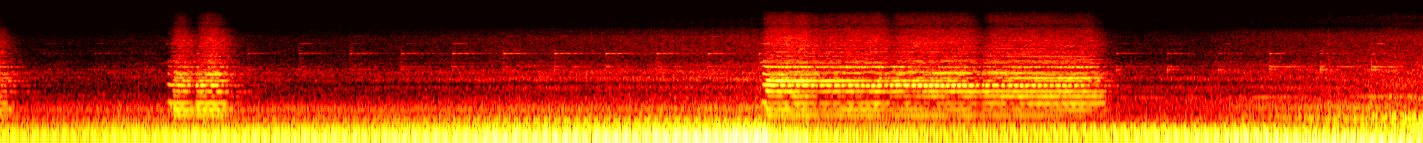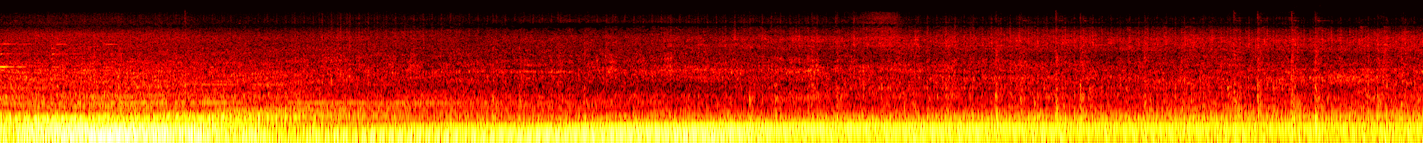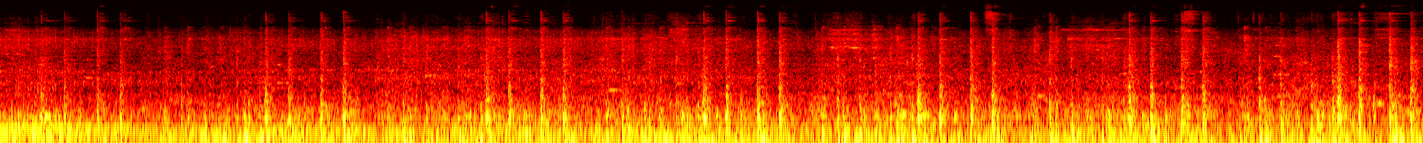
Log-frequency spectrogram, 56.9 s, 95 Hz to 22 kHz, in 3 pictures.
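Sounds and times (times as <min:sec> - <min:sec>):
train horn blast: 0:00.0 - 0:00.6, 0:02.2 - 0:03.4, 0:10.1 - 0:15.0
locomotive engine running hard: 0:00.0 - 0:56.9.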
